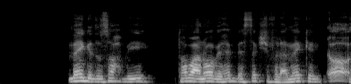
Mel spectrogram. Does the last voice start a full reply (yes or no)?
yes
